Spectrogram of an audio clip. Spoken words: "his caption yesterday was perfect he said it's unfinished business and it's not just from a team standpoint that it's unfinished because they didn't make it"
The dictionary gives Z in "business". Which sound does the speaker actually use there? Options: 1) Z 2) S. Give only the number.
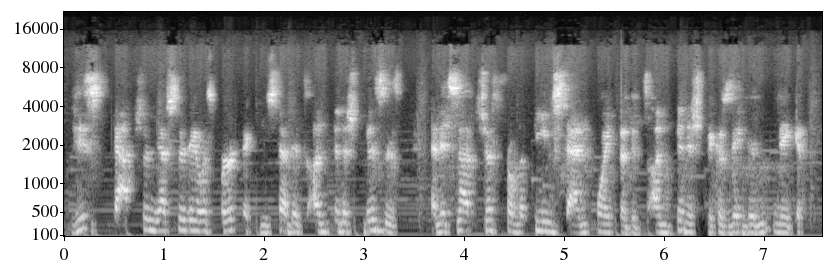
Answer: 1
